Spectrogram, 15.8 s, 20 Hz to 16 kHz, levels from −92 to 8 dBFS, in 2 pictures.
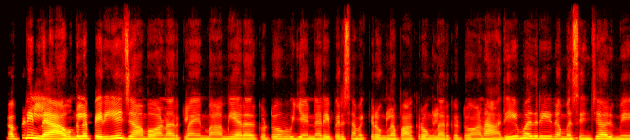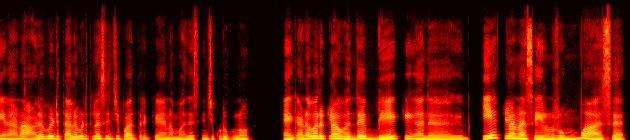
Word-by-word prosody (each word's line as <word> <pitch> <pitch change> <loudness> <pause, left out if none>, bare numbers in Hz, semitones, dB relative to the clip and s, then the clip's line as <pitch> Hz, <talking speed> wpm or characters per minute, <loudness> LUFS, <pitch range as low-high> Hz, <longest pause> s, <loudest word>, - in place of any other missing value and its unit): அப்படி 245 +7 0
இல்ல. 240 -4 +6 0.2
அவங்களலாம் 245 +4 +3
பெரிய 230 +4 +5
ஜாம்பவானா 215 -2 +2
இருக்கலாம். 200 +1 -4
என் 190 0 -2
மாமியாரா 210 +2 0
இருக்கட்டும், 210 +2 -4
வ் - - 0
ஏன் 200 0 -1
நெறைய 200 +1 0
பேரு 210 0 -3
சமைக்கிறவங்கல்லாம் 200 -1 -3
பாக்குறவங்களா 195 -1 -2
இருக்கட்டும், 190 +1 -6
ஆனா, 200 +2 0
அதே 190 +5 -1 0.2
மாதிரி 255 -1 +2 0.2
நம்ம 210 -1 0
செஞ்சாலுமே 190 -1 -1
நான்லாம் 205 +3 -2
அளவெடுத்து 225 +2 -1
அளவெடுத்தலாம் 235 +3 -2
செஞ்சு 235 +1 -4
பாத்துருக்கேன். 195 -2 -5
நம்ம 170 -1 -4
அதை 170 +1 -3
செஞ்சு 185 +3 -7
கு - - -9
டுக்கணும் 195 -2 -4 0.5
என் 195 -2 0
கணவருக்கெலாம் 250 +4 +2
வந்து 215 +2 +1 0.2
பேக்கிங் 220 +2 0
அந்த 185 0 0 0.7
கேக்கலாம் 270 -2 +2
நான் 205 -5 +1
செய்யணும்னு 190 0 0
ரொம்ப 200 +9 0 0.2
ஆசை. 175 +1 -2
205 Hz, 155 wpm, -23 LUFS, 195-230 Hz, 0.7 s, இல்ல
